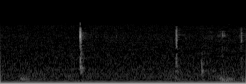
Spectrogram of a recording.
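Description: Two small, sharp clicks about a second apart, the first louder, as rubber bands are worked onto the pegs of a plastic Rainbow Loom with its hook, over a steady low hum.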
